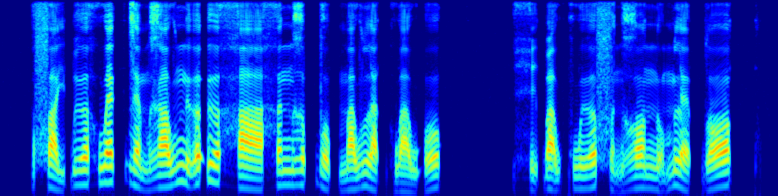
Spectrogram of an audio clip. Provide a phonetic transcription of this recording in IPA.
f a˧˩ j ɓ ɨ˧ ə̯ h w ɛ˦˥ k̚ z ɛ˧˩ m ɣ a˨˦ w n ɨ̰˧˥ ə̯ ʔ ɨ˧ ə̯ h aː˨˩ h ə˧ n ɣ ə˦˥ p̚ ɣ o˨˩ p̚ m a˨˦ w l a˨˩ t̚ h w a˨˩ w ʔ o˦˥ k̚ | h ḭ˧˨ ɓ a̰˧˨ w k w ɨ˨˦ ə̯ f ə̰˧˨ n ɣ ɔ˧ n o̰˧˥ m l ɛ˨˩ p̚ l ɔ˦˥ t̚

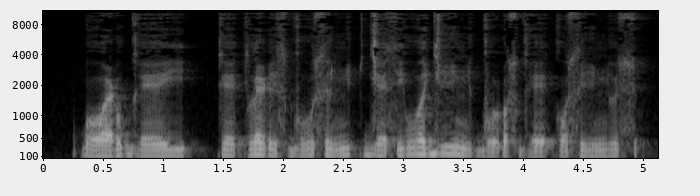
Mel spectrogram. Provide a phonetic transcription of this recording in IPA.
ɓ oː˨ ɐ̯ ɽ u˦ ɡʱ eː˧ j | k eː˨ k l e˦˨ ɽ i˦˨ s ɡ uː˨˦ s ɨ˦˨ ɲ i˦ k ɟ eː˧ s j uː˦ ɐ̯ ɟ iː˦ ɲ ɨ˨ ɡ uː˨ ɽ o˧ s ɡʱ eː˨ k o˨ s iː˧ ɲ ʉ˦ s

